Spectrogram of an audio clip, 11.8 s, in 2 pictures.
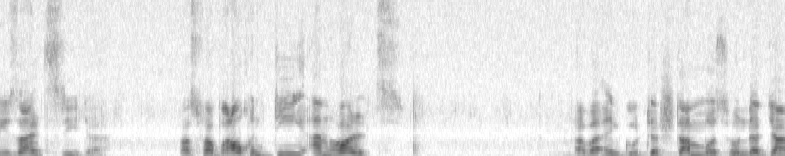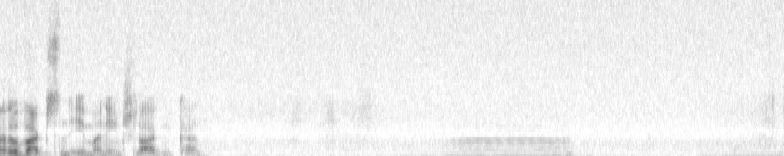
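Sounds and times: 
speech: 0:00.0 - 0:03.2, 0:04.3 - 0:07.5
cow mooing as herd is driven: 0:09.0 - 0:10.3, 0:11.2 - 0:11.7.

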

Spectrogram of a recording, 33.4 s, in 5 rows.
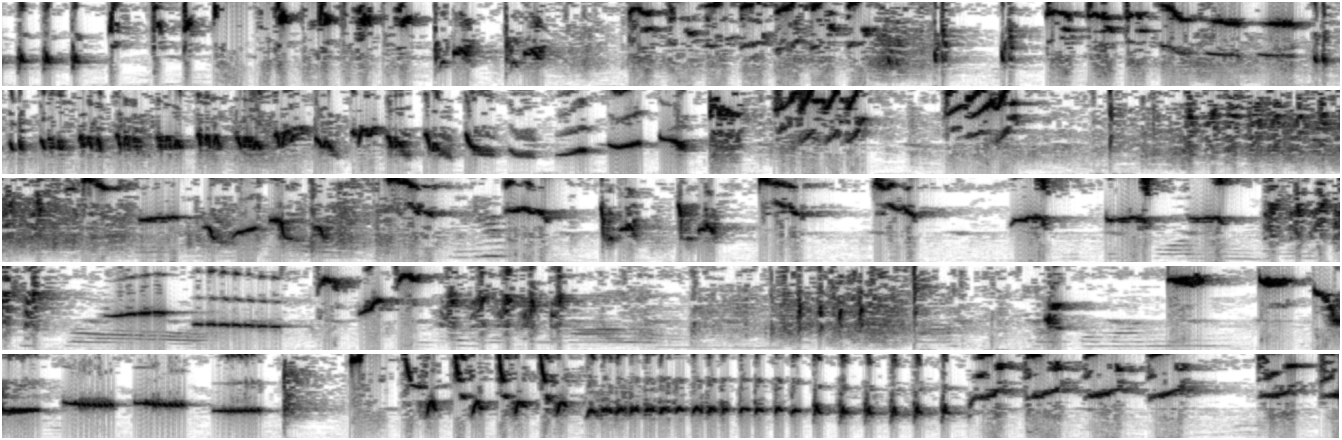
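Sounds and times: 
snowy-browed flycatcher song: 0:00.0 - 0:33.4.

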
